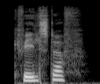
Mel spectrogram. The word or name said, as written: kvælstof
